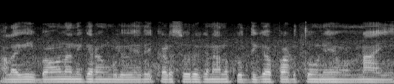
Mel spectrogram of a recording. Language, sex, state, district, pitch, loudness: Telugu, male, Andhra Pradesh, Chittoor, 115 Hz, -17 LUFS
